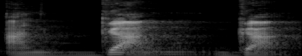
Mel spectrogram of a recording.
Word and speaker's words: hanggang: muli, hanggang, this again, you will never pronounce like Italian, hanggang, no, hanggang, hanggang sa muli.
